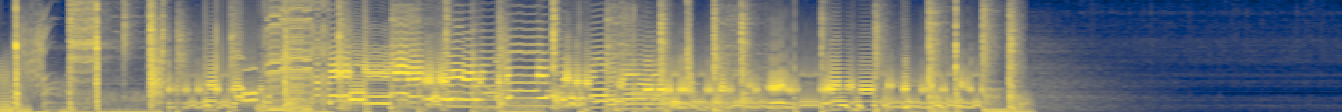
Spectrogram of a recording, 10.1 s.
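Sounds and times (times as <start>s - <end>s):
drum computer beat: 0.2s - 7.8s
synthesizer: 1.4s - 4.9s.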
